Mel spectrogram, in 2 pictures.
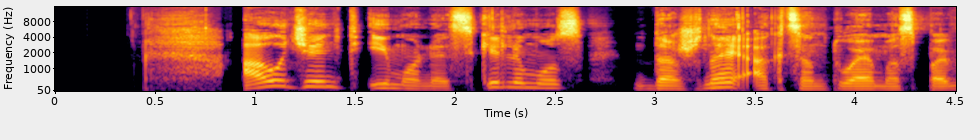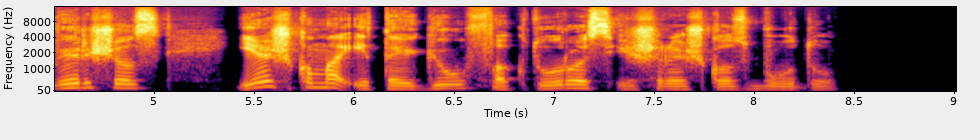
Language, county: Lithuanian, Klaipėda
